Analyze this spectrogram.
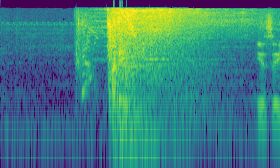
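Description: A crystal shatters with a loud bursting crash.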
